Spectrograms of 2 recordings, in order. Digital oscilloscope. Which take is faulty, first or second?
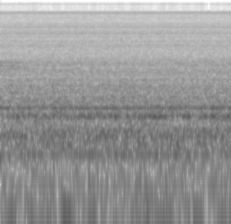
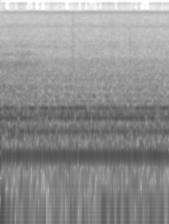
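second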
